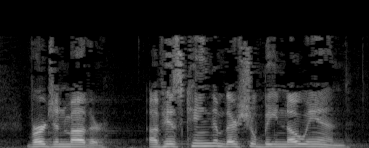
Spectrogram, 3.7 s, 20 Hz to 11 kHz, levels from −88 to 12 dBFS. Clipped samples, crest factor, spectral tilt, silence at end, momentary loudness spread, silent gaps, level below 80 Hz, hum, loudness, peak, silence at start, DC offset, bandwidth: under 0.1%; 18 dB; -4.5 dB/octave; 0.2 s; 8 LU; none; -64 dBFS; none; -26 LUFS; -8 dBFS; 0.3 s; under 0.1%; 8.8 kHz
